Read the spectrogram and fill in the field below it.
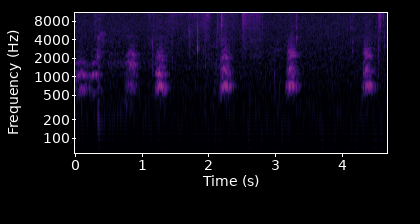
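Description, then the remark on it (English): Dogs bark in short, high yaps, about five of them spaced roughly a second apart, fairly quiet, with no one talking. “Say hello to my dogs.”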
